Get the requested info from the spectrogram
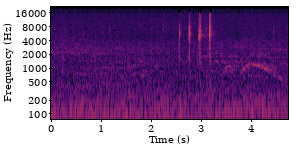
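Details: Female Persian breeder cat named Julie in Gujranwala, Pakistan, giving one drawn-out meow that rises and then slowly falls near the end, after a few sharp clicks, over a steady low background rumble.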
